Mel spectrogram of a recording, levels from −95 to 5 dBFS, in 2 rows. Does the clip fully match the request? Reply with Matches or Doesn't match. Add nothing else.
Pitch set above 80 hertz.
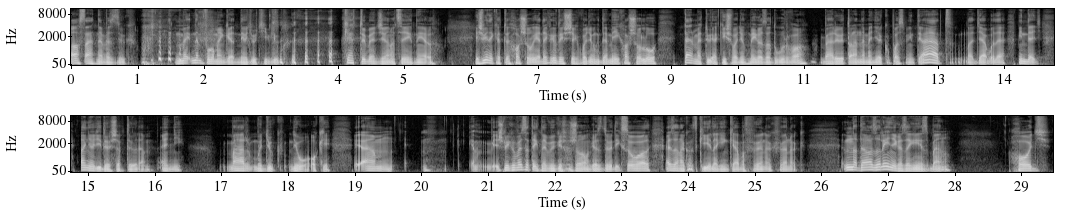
Matches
